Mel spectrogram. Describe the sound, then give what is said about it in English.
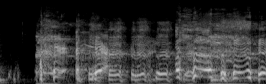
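A loud fit of sputtering coughs from someone choking on a sip of a Sunkiss drink: rapid, harsh bursts tumbling one after another for a couple of seconds, with no talking. “I'm trying don't to choke.”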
